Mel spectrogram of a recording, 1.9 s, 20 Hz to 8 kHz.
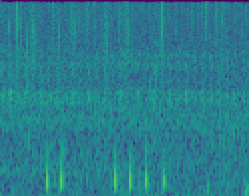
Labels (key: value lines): label: biophony, pulse
recorder: SoundTrap 500

label: anthrophony, boat engine
recorder: SoundTrap 500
